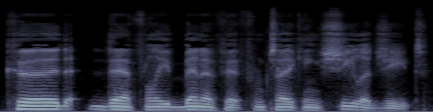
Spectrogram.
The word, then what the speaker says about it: shilajit: they use a substance called shilajit. It's spelled J-I-T. Shilajit. Shilajit.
